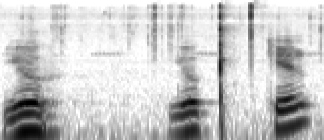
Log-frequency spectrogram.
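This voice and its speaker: Slow, halting, wounded young man. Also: mid-range voice, highs cut off. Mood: pained, distrustful. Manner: halting, broken English. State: in pain, groaning. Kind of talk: old-time radio western acting. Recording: noisy old radio drama recording.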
